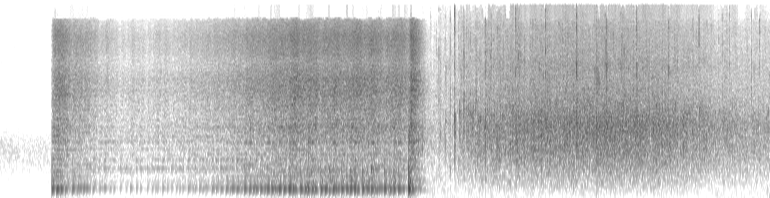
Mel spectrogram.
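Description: Sudden loud applause bursts in and holds as dense steady clapping for several seconds, then cuts off sharply and leaves a softer, more diffuse wash of clapping and crowd noise.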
